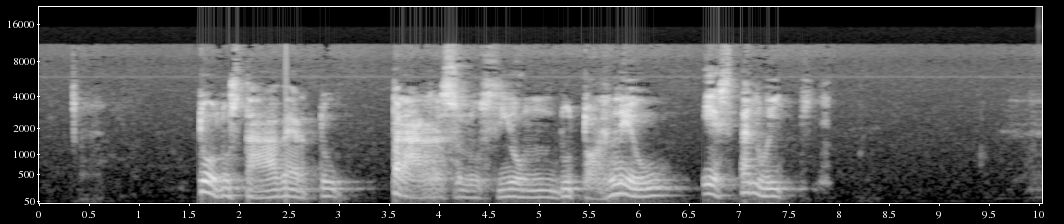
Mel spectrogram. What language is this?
Galician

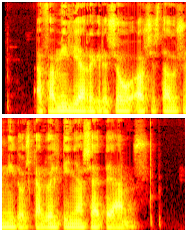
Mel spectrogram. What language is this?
Galician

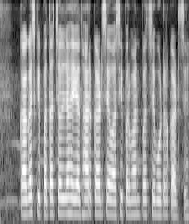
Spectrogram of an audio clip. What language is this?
Magahi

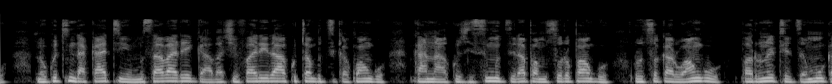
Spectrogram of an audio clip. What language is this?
Shona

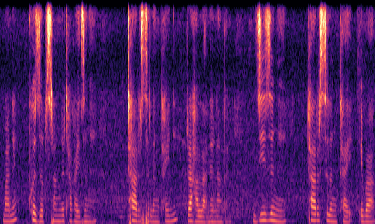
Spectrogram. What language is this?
Bodo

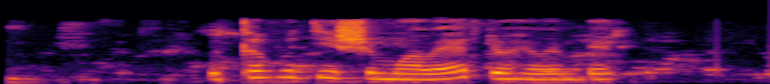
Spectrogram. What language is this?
Kinyarwanda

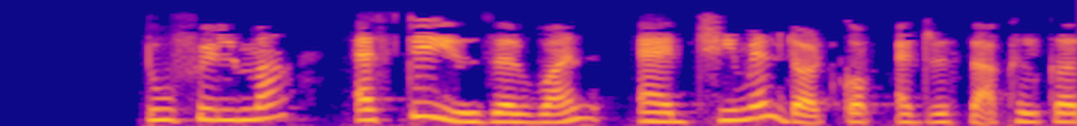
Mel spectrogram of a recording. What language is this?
Gujarati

